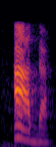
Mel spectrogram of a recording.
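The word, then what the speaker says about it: hada: Portanto, você pode elaborar várias analogias em cima disso, como por exemplo, ada.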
